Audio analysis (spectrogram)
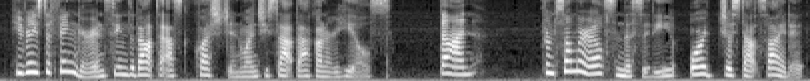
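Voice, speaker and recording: A woman's voice: mid-range voice, fairly bright tone, dry recording. A woman reading a scripted story aloud as narrator. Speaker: podfic reader.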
